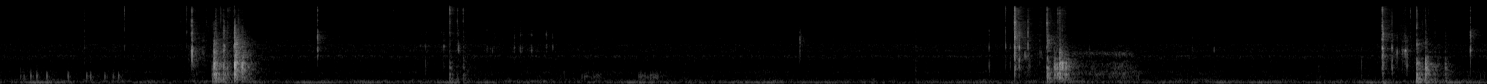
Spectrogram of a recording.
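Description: A handheld, solid oval soap bar with a red textured outer layer and a white interior is peeled and shaved with a utility knife blade. Short, crisp scraping bursts of the blade cutting through the soap come in a few separate clusters, over a quiet, steady low hum. The cuts are bright and dry, with no ringing after each stroke.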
